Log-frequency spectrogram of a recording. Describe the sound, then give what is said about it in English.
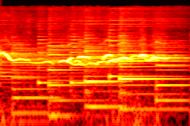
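A bright whistled melody glides up and down over a steady instrumental backing, carrying on clearly and fairly loudly for the whole short stretch with no one speaking. “Just press your lips and whistle, that's the thing.”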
